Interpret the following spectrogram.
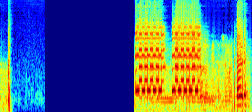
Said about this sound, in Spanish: Así que si me dejas tu nombre y tu número de teléfono, en cuanto y que suene la señal, te llamaré cuando pueda.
